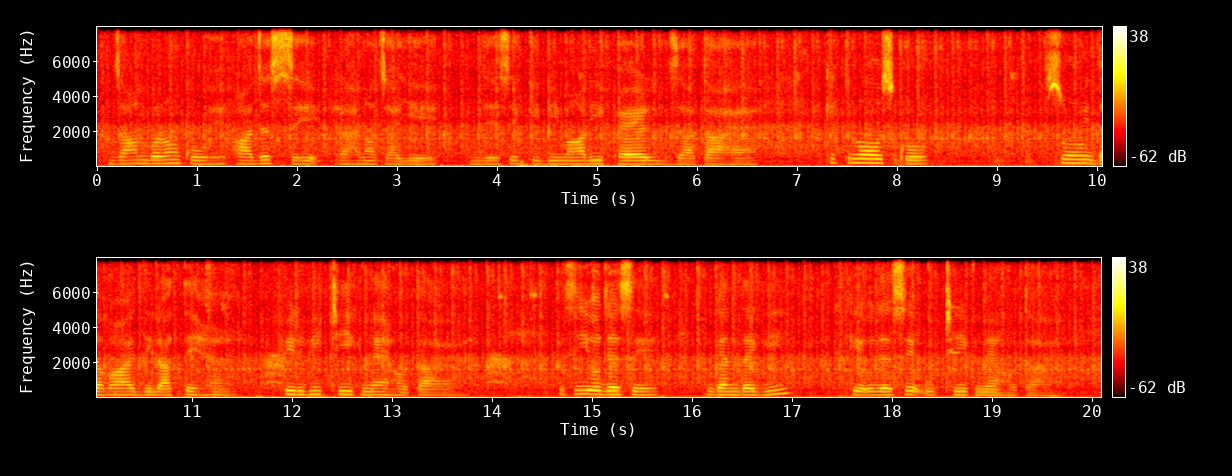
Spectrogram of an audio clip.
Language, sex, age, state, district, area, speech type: Urdu, female, 45-60, Bihar, Darbhanga, rural, spontaneous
